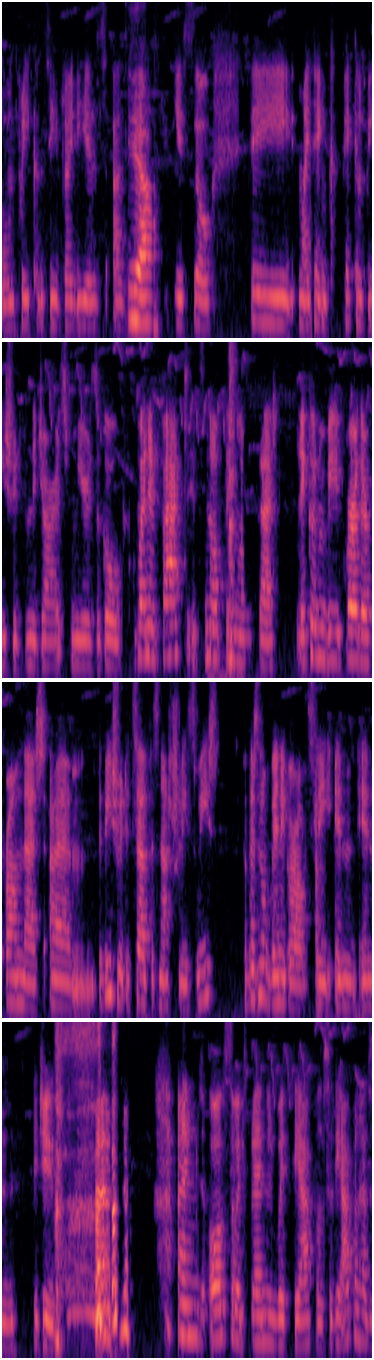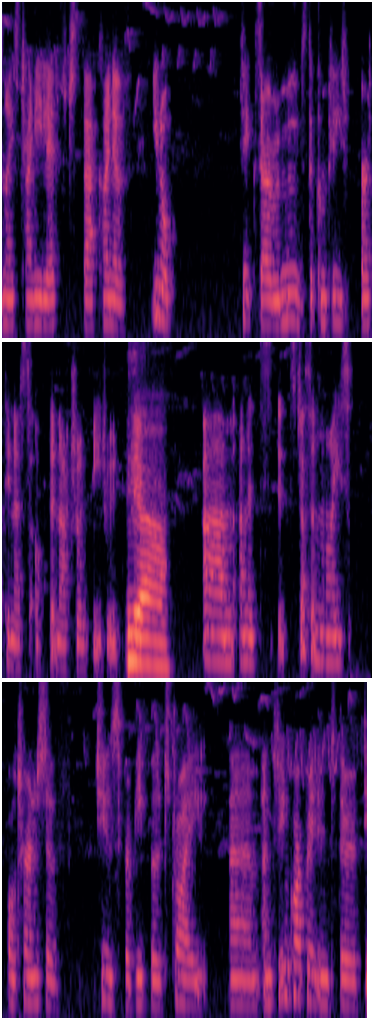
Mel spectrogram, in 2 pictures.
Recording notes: Apologies for the poor audio quality. I am working to correct it, but this is as best as was possible. FB Live.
